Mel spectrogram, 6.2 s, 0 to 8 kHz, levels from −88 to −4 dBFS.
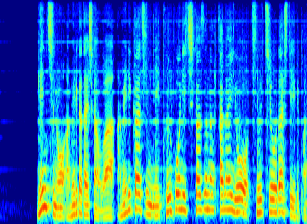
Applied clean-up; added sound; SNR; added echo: neural mask model RNNoise.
